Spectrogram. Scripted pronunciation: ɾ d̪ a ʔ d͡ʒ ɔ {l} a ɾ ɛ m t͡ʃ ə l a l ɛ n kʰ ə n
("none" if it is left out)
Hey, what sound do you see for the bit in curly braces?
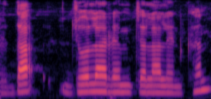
l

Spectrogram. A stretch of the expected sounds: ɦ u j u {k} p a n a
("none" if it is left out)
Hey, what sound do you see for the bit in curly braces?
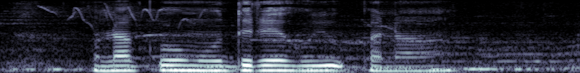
ʔ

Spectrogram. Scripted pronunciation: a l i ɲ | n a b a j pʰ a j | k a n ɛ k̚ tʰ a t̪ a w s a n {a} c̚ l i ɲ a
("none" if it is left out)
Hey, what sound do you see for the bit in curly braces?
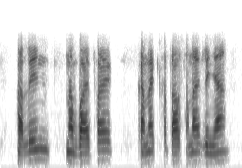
a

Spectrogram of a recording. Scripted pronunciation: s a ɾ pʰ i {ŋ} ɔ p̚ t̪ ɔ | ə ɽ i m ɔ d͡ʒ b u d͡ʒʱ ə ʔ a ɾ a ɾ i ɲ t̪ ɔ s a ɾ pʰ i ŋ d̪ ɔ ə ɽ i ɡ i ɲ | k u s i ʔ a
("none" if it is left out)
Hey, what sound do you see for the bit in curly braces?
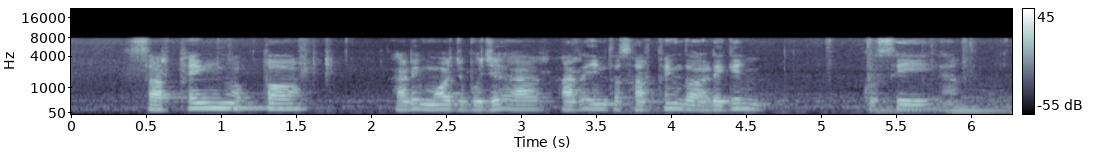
ŋ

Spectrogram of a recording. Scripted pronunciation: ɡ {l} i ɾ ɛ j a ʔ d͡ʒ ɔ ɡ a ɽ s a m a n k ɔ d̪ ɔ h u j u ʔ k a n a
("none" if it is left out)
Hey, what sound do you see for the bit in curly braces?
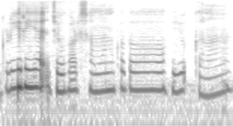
ɽ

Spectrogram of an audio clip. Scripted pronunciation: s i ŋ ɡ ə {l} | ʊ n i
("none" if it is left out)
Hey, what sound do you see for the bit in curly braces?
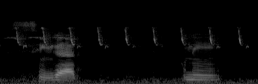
ɾ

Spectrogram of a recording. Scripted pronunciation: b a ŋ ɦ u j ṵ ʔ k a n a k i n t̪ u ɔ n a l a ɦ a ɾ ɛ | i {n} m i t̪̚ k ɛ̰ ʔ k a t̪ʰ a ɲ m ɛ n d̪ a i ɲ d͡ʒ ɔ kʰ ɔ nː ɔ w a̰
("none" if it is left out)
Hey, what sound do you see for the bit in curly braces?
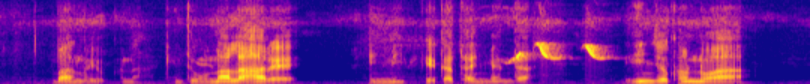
ɲ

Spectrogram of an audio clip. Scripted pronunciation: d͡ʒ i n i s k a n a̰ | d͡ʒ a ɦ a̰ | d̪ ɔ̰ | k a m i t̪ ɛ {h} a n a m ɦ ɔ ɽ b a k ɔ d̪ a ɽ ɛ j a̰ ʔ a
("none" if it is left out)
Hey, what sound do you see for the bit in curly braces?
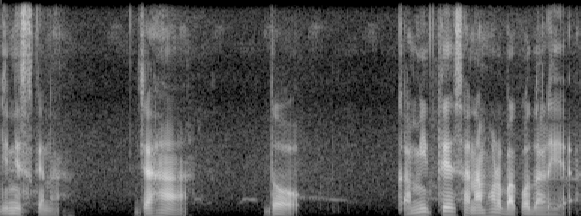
s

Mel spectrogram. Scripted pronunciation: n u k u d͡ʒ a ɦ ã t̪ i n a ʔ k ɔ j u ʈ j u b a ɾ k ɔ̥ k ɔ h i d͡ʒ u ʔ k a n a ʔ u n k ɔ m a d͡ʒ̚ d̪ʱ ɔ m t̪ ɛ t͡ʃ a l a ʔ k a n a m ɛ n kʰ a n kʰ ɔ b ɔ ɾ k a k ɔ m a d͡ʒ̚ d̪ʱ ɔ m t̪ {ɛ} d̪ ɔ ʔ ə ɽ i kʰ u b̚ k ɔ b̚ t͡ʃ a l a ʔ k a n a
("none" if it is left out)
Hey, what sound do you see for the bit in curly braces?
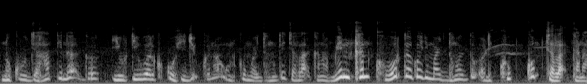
ɛ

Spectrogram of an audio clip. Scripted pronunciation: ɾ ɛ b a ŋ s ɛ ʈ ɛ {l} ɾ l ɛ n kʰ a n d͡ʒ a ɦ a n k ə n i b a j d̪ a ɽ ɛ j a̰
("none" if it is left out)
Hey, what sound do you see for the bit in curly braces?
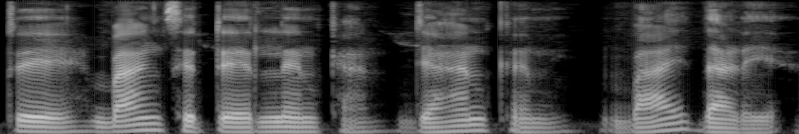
none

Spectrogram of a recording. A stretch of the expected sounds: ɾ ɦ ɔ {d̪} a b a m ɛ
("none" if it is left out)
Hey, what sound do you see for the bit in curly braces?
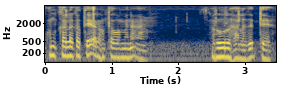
t̪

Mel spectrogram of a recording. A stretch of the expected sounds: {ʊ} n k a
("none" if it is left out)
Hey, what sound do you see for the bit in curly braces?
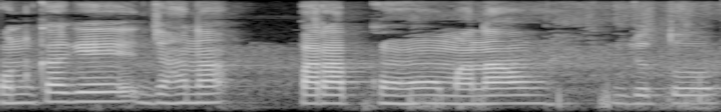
ʊ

